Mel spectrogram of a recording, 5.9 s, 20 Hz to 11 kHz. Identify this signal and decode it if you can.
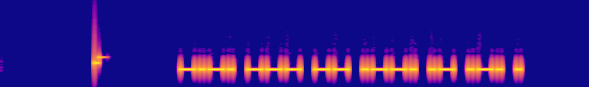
Morse code, heard as a keyed tone, about 25 wpm, 700 Hz. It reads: COMPARE
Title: Sentences from Top 1300 Words - New Word Drill Alt - 25wpm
